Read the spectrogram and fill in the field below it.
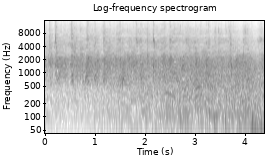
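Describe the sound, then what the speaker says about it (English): Sustained audience applause fills a COP28 climate summit hall in 2023, a dense, even wash of many hands clapping at steady volume throughout, with no voices over it. "I think this deserves a round of applause in itself."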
